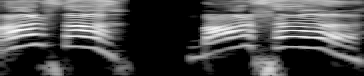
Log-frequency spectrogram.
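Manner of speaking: high, loud calling-out shout. The speaker's character goes around calling for Martha, shouting a name. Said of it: "start going around shouting".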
